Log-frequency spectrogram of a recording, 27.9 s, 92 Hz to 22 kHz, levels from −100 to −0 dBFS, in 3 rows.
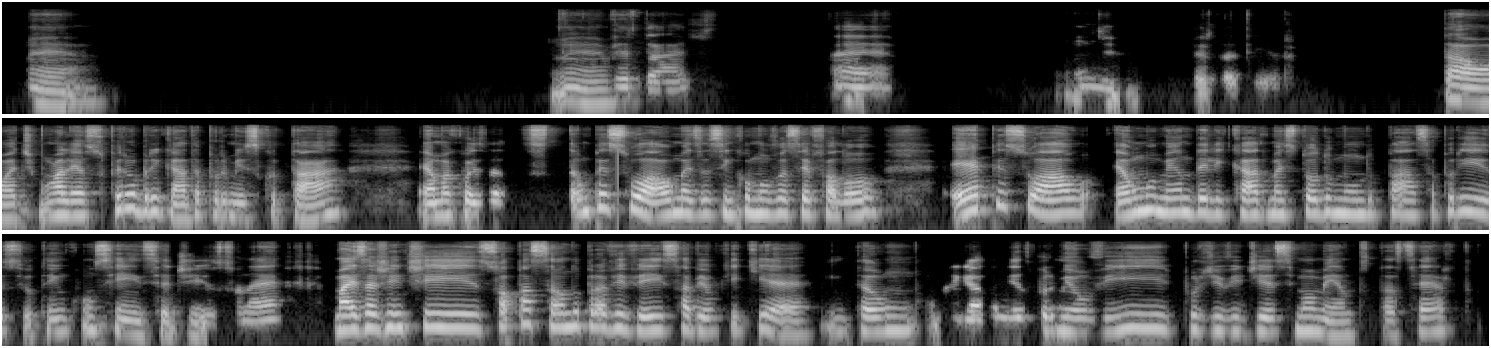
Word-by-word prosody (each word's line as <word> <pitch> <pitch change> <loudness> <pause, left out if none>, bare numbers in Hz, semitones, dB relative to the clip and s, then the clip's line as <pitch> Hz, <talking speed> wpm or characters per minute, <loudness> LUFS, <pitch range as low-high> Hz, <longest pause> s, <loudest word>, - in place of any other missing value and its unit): É. 155 +1 -10 2.8
É 155 -3 -7
verdade, 155 -2 -10 0.9
é. 175 - -7 1.1
Olha 360 - -14
aí, - - -9 0.5
verdadeiro. - - -13 0.9
Está 175 -3 0
ótimo, 165 +2 -3
olha, 190 -1 +2
super 240 +7 0
obrigada 225 -9 -1
por 195 -1 -9
me 175 - -5
escutar, 175 +3 0 0.5
é 175 - +3
uma 190 +1 0
coisa 185 0 -2
s - - +4
tão 225 - -1
pessoal, 235 -8 +7
mas 205 -2 -1
assim 205 0 +4
como 205 0 -2
você 210 0 +3
falou, 200 +2 -1 0.4
é - - +5
pessoal, 235 -8 +3
é 185 - +3
um 215 - +1
momento 220 -2 0
delicado 205 -1 0
mas 200 -1 +2
todo 215 +1 -3
mundo 205 -1 -3
passa 195 0 -2
por 225 0 -9
isso, 210 -4 -2
eu - - -11
tenho 175 +1 -10
consciência 175 -6 0
disso, 145 +1 -8
né, 160 +2 -3 0.3
mas 205 +2 +8
a 225 - +5
gente 225 -1 0
só 210 - +6
passando 245 -4 +4
para 235 - -2
viver 205 -3 -2
e - - -6
saber 200 -1 +2
o 185 - -14
que - - -11
que 215 - -7
é. 155 -5 -3
Então, 195 -1 -4
obrigada 170 +3 -1
mesmo 185 0 -6
por 195 -1 -5
me 190 - -3
ouvir, 200 +4 -6
por 210 - -8
dividir 190 -1 -6
esse 180 +3 +5
momento, 155 -5 -7
tá - - -10
certo? 185 +4 -5
200 Hz, 145 wpm, -24 LUFS, 180-220 Hz, 2.8 s, mas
